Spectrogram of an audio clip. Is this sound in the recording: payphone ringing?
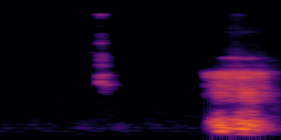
no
